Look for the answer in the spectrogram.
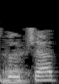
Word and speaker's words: Bucha: The mayor of one of the cities, I think it's Bucha, is that how you pronounce it? B-U-C-H-A? – I think it's Bucha, but yeah, Bucha.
